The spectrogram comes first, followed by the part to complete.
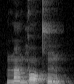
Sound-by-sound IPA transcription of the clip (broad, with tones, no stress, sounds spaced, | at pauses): m ã˨ m j ɔ˦˨ kʰ ũ˦ m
